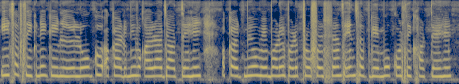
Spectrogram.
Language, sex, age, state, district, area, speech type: Urdu, female, 18-30, Uttar Pradesh, Gautam Buddha Nagar, rural, spontaneous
